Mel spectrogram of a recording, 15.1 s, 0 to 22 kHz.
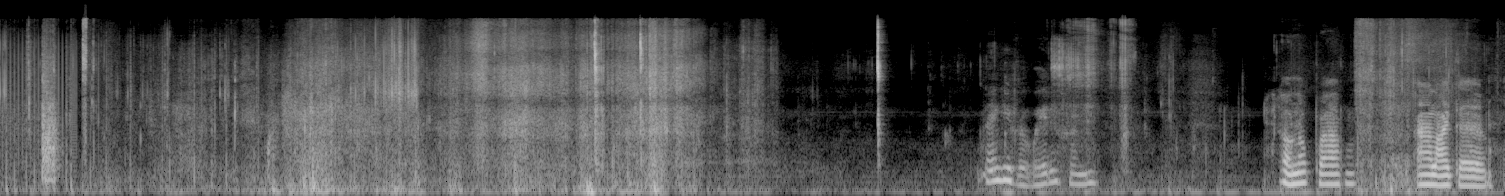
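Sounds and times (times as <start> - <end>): food packaging crinkling: 0.0 - 8.2.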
